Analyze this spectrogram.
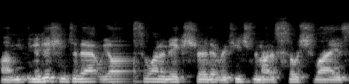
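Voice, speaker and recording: A man's medium-pitched, monotone, flat voice with a slight Canadian accent. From Canada. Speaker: preschool owner. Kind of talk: interview. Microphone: connection breaking up.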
